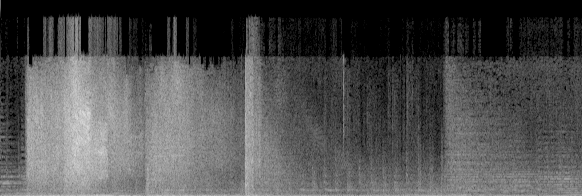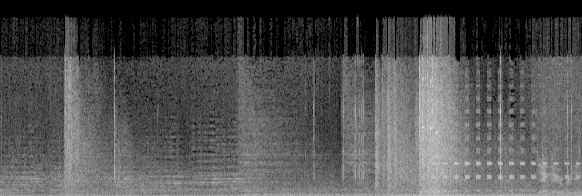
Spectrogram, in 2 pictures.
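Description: Gunfire in the sci-fi shooter Mass Effect, fought against robots, comes as loud sharp bursts and blasts separated by ringing, echoing mechanical tones, with a heavier burst near the end.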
